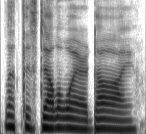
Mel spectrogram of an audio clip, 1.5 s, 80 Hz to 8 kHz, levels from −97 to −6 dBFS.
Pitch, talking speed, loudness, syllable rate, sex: 165 Hz, 165 wpm, -15 LUFS, 5.3 syllables/s, female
